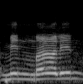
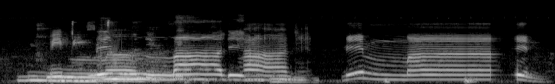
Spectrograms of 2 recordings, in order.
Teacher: karena idgham maka bunyi nunnya dimasukkan ke bunyi setelahnya mim. Sehingga min malin maka bacanya menjadi mim malin. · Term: idgham biguna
